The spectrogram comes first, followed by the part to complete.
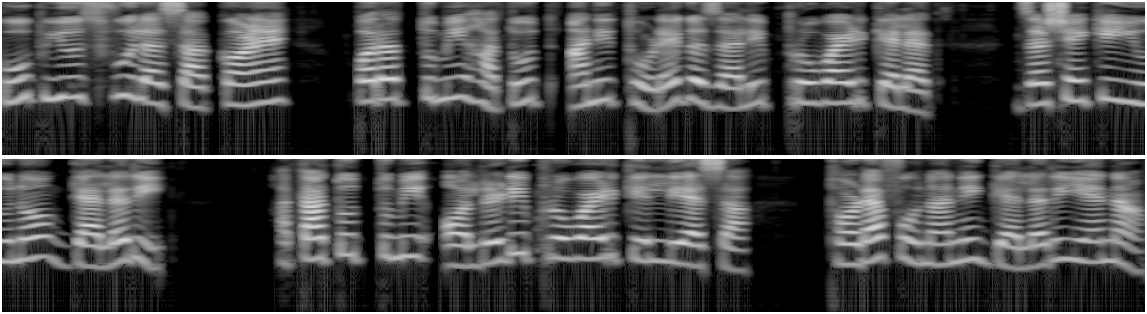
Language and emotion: Goan Konkani, neutral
